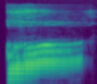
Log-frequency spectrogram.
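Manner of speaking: long, very high-pitched "Oh"; mock-interested husband, voice shooting up; attentive husband's response. Shown as a demonstration. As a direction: draw out an exaggerated listening "Oh". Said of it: "Yang kata pertama adalah".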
